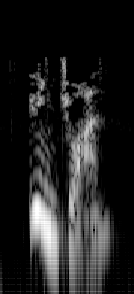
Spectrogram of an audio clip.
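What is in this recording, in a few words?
"运转", Mandarin Chinese; hsk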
